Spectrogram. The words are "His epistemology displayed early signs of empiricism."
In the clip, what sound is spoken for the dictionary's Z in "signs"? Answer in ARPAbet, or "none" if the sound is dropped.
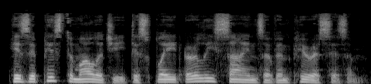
Z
